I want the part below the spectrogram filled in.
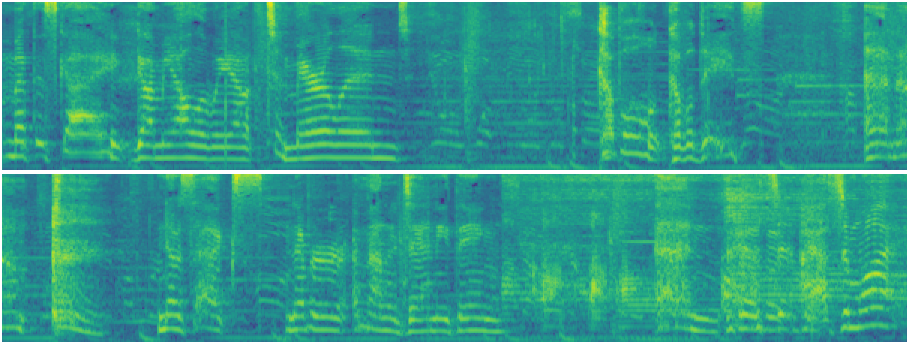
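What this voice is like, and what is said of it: Hoarse, strained, fading voice. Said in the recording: “I'm losing my voice. ... So bad.”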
